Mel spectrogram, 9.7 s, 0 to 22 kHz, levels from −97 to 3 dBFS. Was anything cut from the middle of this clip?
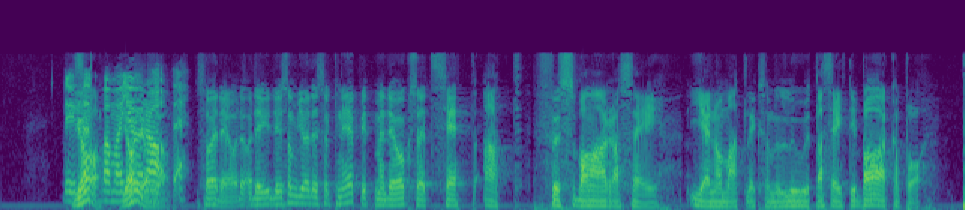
yes; 1 cut; at 5.3 s

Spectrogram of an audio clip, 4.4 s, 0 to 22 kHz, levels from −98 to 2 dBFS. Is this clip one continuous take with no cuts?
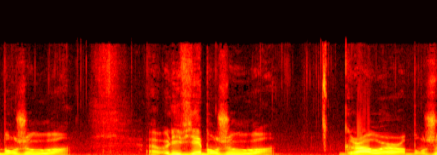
yes; 0 cuts

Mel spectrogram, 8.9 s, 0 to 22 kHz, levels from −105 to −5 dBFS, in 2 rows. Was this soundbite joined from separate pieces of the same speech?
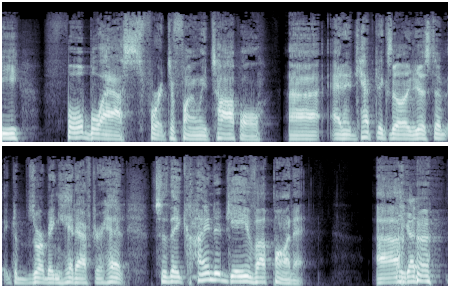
yes; 5 cuts; at 2.7 s, 3.5 s, 3.9 s, 4.5 s, 6.7 s

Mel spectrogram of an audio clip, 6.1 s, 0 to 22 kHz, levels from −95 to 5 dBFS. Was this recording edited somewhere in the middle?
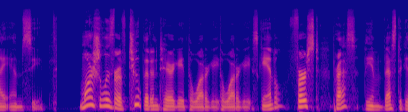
yes; 4 cuts; at 1.7 s, 2.1 s, 3.3 s, 4.9 s

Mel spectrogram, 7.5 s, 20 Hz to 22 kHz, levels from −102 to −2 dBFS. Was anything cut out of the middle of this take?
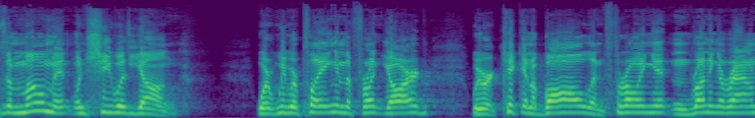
yes; 1 cut; at 1.3 s

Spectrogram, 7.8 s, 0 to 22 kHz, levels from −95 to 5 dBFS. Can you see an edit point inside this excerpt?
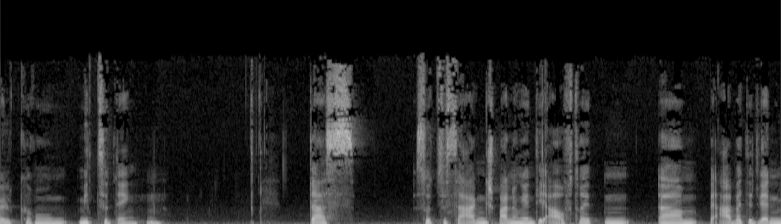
no; 0 cuts

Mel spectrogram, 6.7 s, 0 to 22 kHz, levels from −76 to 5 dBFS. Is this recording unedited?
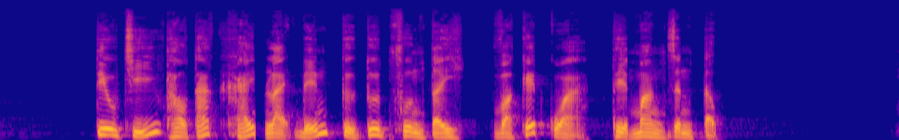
no; 6 cuts; at 1.2 s, 1.9 s, 2.9 s, 3.6 s, 4.7 s, 5.0 s

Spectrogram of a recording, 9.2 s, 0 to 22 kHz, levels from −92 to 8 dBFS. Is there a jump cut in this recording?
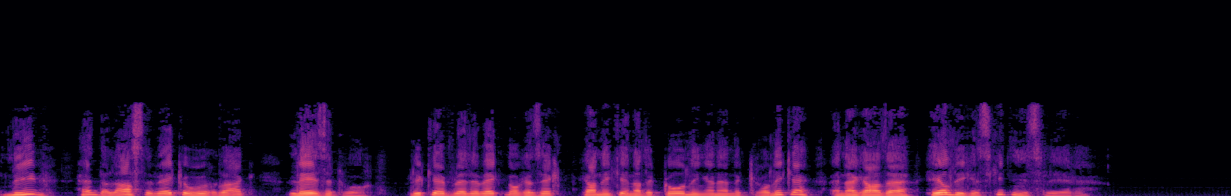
yes; 5 cuts; at 1.6 s, 3.0 s, 4.3 s, 6.2 s, 6.9 s

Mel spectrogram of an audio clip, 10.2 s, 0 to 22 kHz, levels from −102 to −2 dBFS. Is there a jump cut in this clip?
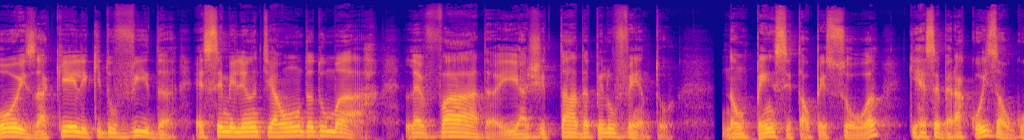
no; 0 cuts

